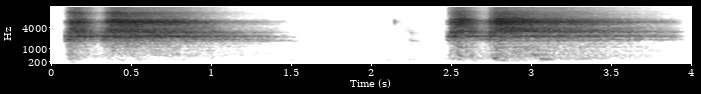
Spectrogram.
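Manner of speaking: unvoiced "Shh, shh" pulsed from the belly; shh breaths. Shown as a demonstration. Leader breathes along with singers, hissed shh. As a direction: hiss out short puffs. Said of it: "Now you".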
